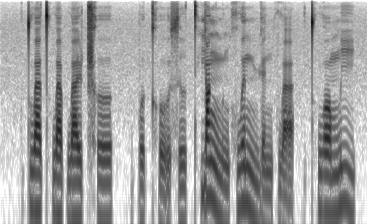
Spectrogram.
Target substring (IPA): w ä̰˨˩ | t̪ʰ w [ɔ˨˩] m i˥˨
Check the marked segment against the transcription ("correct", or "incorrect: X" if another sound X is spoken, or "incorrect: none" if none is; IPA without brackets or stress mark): incorrect: ɔ˦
